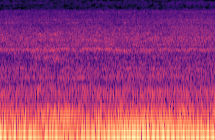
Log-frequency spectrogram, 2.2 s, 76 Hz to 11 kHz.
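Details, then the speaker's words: Mercedes SLK 350 R171 petrol engine idling after replacing the faulty ignition coil that caused a misfire. Smooth start and low, even idle with no stumble, where it previously vibrated; normal idle. "a nice smooth start should i say so wait until the engine goes through its warm cycle and we'll see if that idle holds steady"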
